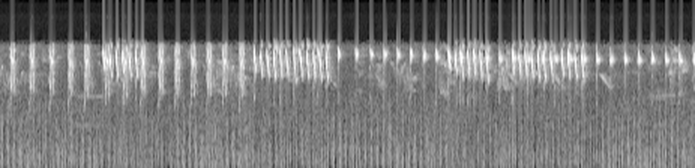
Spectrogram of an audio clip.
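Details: Lovebird from a master recording of the loud 'tembakan' song: evenly spaced high chips alternate with several fast, shrill rattling bursts lasting about a second each.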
